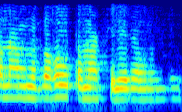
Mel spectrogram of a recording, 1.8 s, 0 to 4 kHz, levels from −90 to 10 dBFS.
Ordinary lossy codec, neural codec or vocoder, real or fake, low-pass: none; codec, 16 kHz in and 24 kHz out, 1.1 kbps, FireRedTTS-2 codec; fake; 3.6 kHz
